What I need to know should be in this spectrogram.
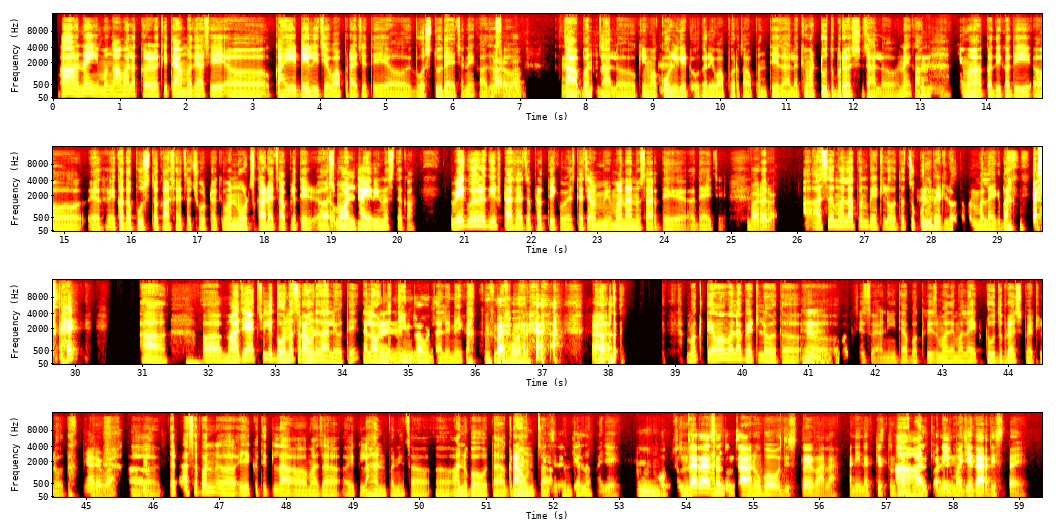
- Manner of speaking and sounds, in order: in English: "डेलीचे"; static; in English: "नोट्स"; distorted speech; chuckle; laughing while speaking: "कसं काय?"; other background noise; in English: "राउंड"; in English: "राउंड"; laughing while speaking: "बरं, बरं"; chuckle; laugh; chuckle; "बक्षिसमध्ये" said as "बखरीसमध्ये"; chuckle; tapping
- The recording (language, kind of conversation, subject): Marathi, podcast, तुमची बालपणीची आवडती बाहेरची जागा कोणती होती?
